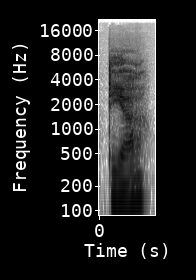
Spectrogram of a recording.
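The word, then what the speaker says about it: διά: a grave accent and you just need to put stress on the alpha at the end so delta iota alpha dia or dia thalematos and here we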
